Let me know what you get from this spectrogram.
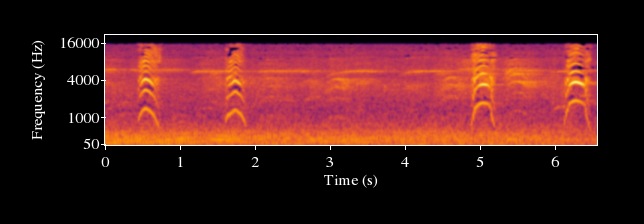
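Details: Abandoned newborn kitten left by the mother cat calls out in four piercing, arched meows, two early and two late with a pause between, over faint background hiss.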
